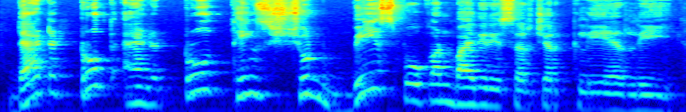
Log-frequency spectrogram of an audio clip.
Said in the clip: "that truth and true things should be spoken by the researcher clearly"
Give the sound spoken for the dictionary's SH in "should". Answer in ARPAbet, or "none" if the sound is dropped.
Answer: SH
